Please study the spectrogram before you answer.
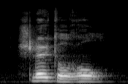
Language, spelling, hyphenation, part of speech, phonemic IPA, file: Dutch, sleutelrol, sleu‧tel‧rol, noun, /ˈsløː.təlˌrɔl/, Nl-sleutelrol.ogg
- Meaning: key role, crucial role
